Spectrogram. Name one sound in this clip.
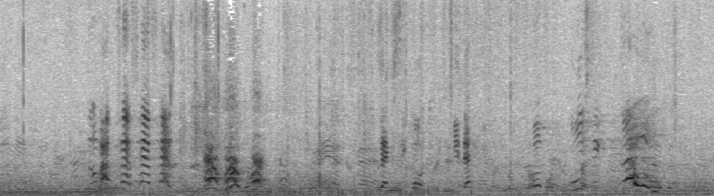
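A young woman calls out short commands with animation.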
